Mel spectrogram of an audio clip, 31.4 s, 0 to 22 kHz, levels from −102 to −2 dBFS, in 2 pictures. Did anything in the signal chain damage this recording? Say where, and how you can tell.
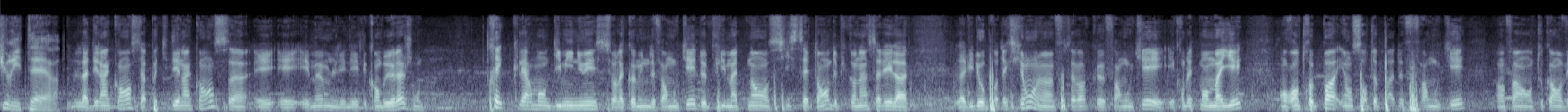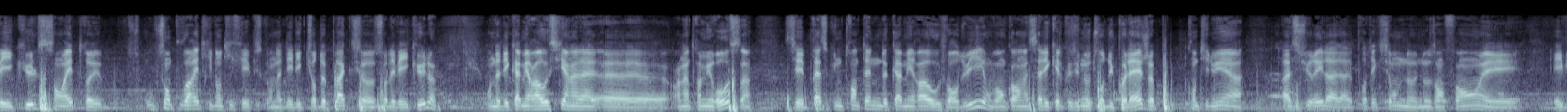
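No, nothing in the chain damaged this audio: it went through a WebRTC call path whose codec limits the top of the spectrum to roughly 12 kHz, which points to Opus at a moderate bitrate, and the signal shows no dropouts, clipping or timing disturbances.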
